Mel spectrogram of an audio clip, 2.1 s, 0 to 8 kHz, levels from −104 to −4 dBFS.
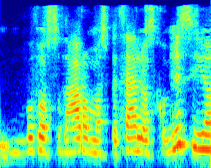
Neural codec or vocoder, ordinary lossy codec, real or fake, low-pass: none; AAC, 32 kbps; real; 7.2 kHz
